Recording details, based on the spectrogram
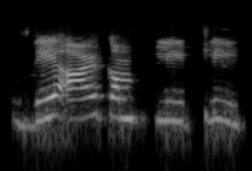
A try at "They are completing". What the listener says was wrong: No, ली कहाँ है? They are completing, TING, ting. They are completing.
